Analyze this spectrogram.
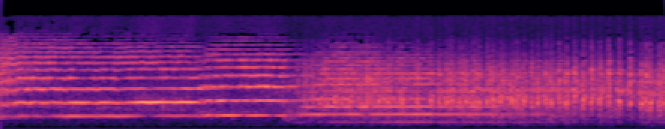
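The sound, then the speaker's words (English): A car engine runs and the car drives off, starting as a steady humming drone and turning rougher and more pulsing partway through, with no talk over it. “Now we better get in the car and move on for safer climbs.”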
